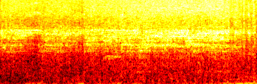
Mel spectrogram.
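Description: Harsh noise music plays: a dense, abrasive wall of hissing static with rumbling low-end bursts, loud and continuous throughout, with no voices over it.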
